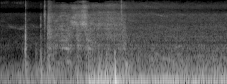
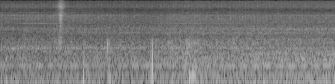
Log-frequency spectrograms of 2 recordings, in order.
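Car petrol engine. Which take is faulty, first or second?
first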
